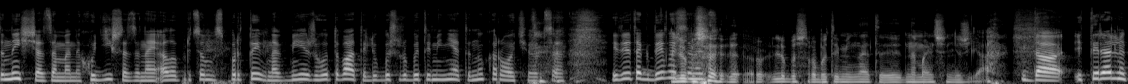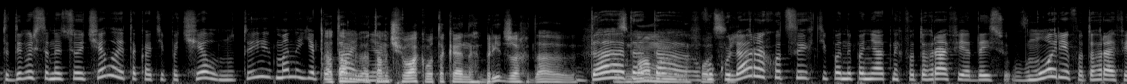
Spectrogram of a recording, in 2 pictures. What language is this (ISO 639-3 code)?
ukr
